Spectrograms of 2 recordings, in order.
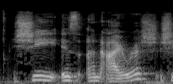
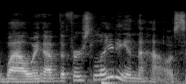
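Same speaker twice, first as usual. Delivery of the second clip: plain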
